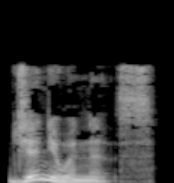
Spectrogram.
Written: genuineness

